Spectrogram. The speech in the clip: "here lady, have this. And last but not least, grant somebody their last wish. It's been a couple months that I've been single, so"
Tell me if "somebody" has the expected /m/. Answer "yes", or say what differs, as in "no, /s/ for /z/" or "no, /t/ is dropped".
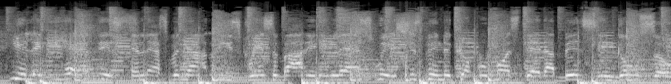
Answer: no, /m/ is dropped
